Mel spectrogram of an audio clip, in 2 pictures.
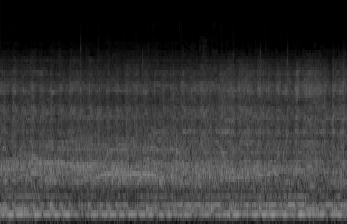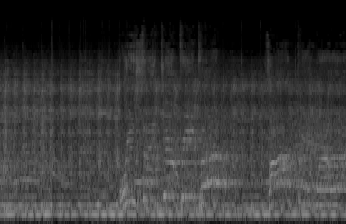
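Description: Live rock band playing through a concert PA, electric guitar to the fore over a steady bass, with singing coming in about seven seconds in.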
